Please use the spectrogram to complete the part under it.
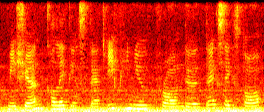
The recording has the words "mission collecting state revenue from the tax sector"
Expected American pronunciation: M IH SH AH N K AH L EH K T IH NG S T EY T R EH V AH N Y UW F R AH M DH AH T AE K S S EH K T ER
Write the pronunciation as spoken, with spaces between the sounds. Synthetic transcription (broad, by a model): M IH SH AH N K AH L EH K T IH NG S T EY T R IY P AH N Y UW F R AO M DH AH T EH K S S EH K T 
